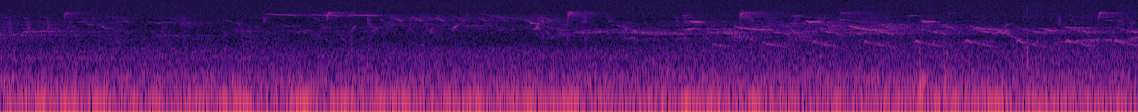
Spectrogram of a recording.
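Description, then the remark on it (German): A blackcap warbler's hard, clicking alarm calls repeat in quick irregular bursts, mixed with other bird chirps over a steady rushing outdoor background. “Die harten Warnrufe der Grasmücke.”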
